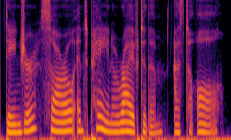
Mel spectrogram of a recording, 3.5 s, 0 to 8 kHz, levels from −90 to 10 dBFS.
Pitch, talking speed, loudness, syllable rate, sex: 195 Hz, 175 wpm, -16 LUFS, 4.7 syllables/s, female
